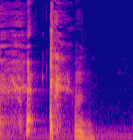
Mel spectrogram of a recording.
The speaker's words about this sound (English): Oh, that's a corona cough. No, I'm okay. I'm not coughing, actually.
